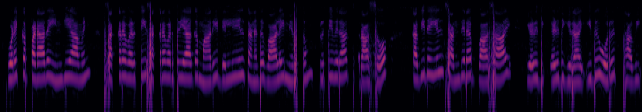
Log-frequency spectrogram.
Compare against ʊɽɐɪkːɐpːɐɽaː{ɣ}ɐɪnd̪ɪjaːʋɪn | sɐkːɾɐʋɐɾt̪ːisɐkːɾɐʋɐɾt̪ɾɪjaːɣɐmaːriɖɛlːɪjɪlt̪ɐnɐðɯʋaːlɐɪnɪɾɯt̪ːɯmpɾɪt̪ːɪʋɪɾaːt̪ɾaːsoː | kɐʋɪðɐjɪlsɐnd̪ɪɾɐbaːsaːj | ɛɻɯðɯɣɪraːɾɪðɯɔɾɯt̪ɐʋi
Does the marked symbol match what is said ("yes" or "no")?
no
